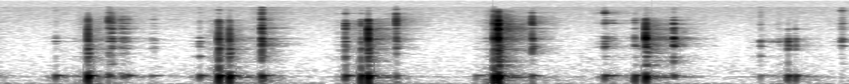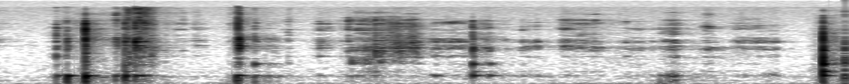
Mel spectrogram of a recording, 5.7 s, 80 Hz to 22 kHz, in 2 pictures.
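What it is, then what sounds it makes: Wooden picture frame. Long nails tap the wooden edges and glass-covered face of a small, light wooden picture frame holding a painting, held up close. About fifteen sharp, dry clicks land in an uneven rhythm, each with a hollow knock near 430 Hz that dies away almost instantly. A brief, bright scratchy rustle comes midway between them.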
